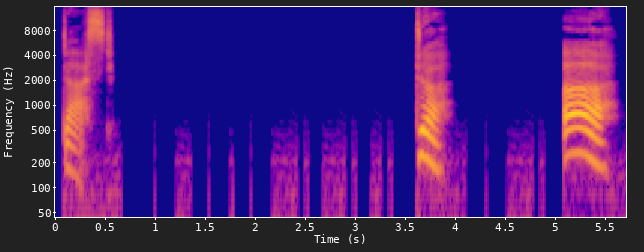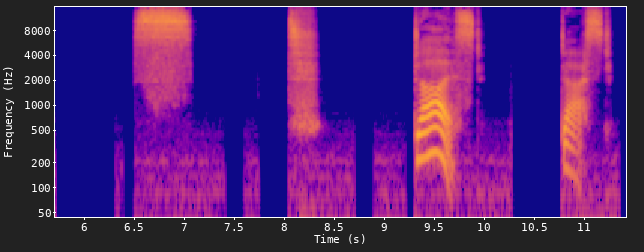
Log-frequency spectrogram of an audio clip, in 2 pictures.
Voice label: "dust", English

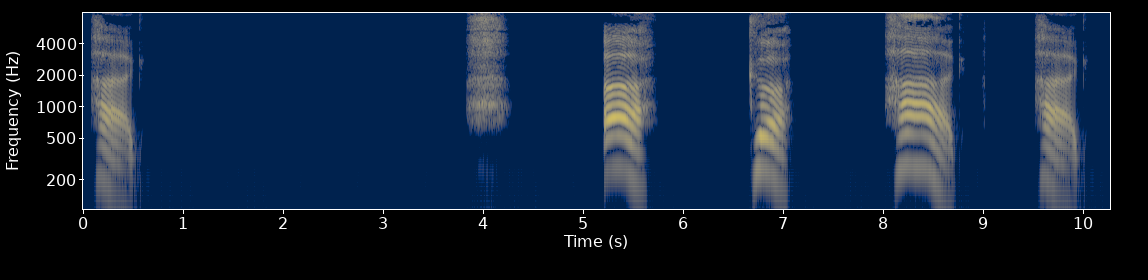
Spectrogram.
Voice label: "hug", English

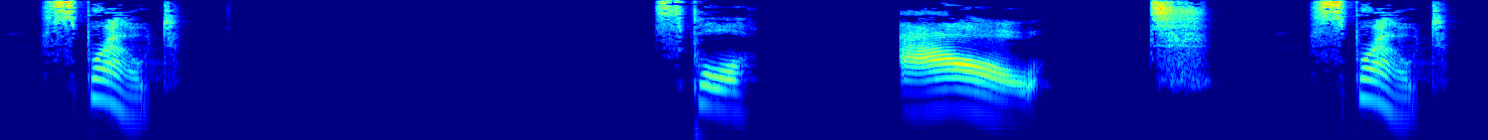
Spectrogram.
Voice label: "sprout", English

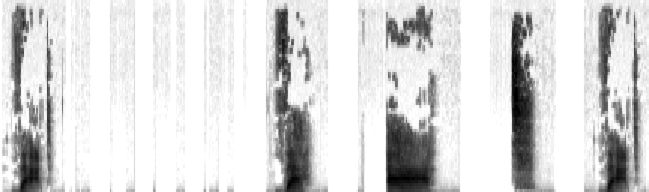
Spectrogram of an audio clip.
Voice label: "that", English

